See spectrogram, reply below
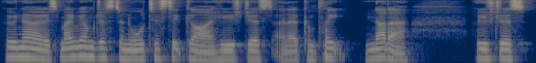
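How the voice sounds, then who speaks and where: A man talks straight to his channel in a croaky, hoarse voice that sits at an ordinary middle pitch. He rambles and repeats himself, circling back with hesitant restarts as he works through his story. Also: fairly even intonation, measured pace. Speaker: YouTuber. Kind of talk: rambling personal vlog monologue.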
